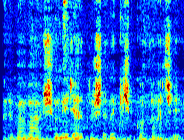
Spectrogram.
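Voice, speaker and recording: A man's voice: sits low, completely flat delivery, quick pace. A man voicing a sly, grumbling old rascal uncle who wheedles and justifies himself in a comedy cartoon. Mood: self-pitying, innocent. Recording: clearly noisy background.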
